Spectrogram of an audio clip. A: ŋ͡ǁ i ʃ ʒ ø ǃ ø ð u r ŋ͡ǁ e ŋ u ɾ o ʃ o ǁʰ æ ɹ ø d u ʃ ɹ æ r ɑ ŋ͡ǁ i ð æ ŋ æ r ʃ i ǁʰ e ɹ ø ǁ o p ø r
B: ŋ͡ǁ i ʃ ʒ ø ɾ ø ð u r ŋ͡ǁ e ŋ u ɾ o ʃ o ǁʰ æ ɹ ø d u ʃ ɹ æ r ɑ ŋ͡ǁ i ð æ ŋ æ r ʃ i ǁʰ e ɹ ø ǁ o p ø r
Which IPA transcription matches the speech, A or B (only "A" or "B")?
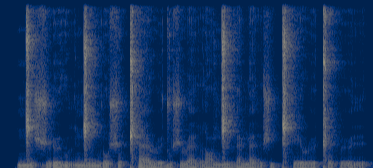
B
